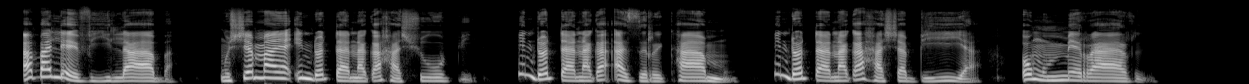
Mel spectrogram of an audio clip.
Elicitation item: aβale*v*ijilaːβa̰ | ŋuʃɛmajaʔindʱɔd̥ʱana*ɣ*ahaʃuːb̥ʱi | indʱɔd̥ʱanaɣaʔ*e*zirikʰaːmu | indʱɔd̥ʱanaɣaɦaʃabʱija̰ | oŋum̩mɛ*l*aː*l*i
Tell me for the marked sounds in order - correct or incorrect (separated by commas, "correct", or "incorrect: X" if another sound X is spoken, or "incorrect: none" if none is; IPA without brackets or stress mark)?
correct, correct, incorrect: a, incorrect: r, incorrect: r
